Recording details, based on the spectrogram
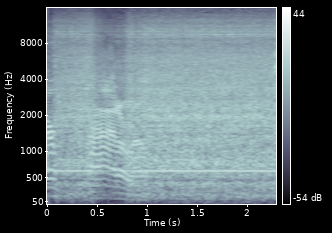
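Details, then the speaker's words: Squarebody K5 Blazer after a blower motor upgrade (VDO/Continental PM129 replacing stock PM140), engine started: steady, even fan hum with no scraping or ticking, blowing air well; normal blower motor operation. "now we'll go turn the blower motor on let's see what it sounds like well it works it's blowing air pretty good is it blowing more air"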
